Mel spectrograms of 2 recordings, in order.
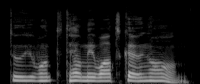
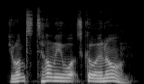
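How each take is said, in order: First: High, mocking imitation of his voice; shrill clipped mockery. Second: Said in the usual way. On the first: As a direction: parrot him back, shrill and sneering. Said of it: "imitates my voice with a shrill, clipped accent". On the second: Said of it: "original question".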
